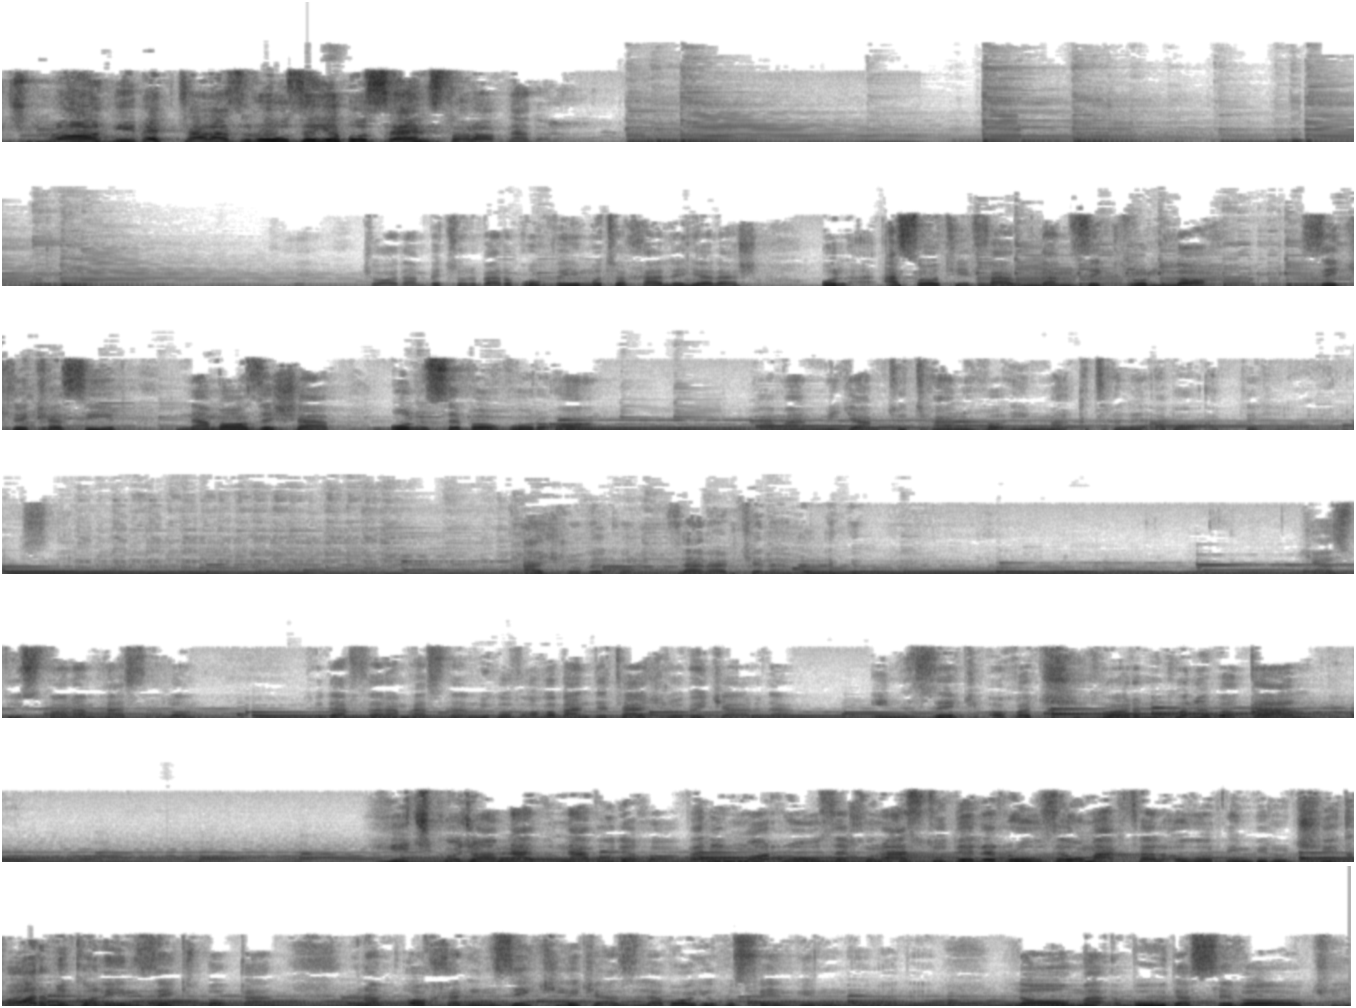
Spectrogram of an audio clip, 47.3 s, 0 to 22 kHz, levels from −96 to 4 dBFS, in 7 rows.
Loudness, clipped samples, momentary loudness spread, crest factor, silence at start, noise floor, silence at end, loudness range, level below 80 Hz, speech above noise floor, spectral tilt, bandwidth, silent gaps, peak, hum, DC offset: -19 LUFS; under 0.1%; 15 LU; 20 dB; 0 s; -44 dBFS; 0 s; 11 LU; -44 dBFS; 26 dB; -4.5 dB/octave; 15 kHz; none; 0 dBFS; none; under 0.1%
